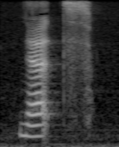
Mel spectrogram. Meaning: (noun) 1. plural of net 2. A training session before playing a cricket match for both bowlers and batsmen or even backups; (verb) third-person singular simple present indicative of net
- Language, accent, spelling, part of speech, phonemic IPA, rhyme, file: English, US, nets, noun / verb, /nɛts/, -ɛts, En-us-nets.ogg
